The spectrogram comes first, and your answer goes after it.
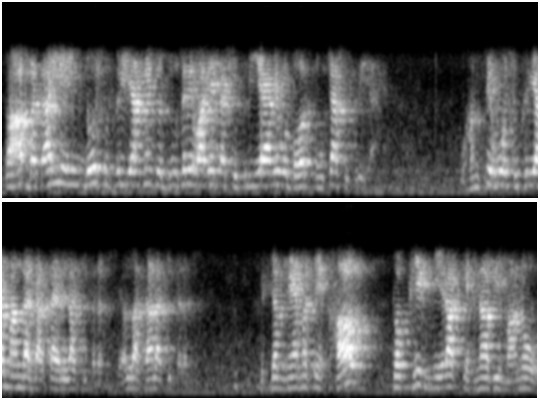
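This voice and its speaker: High-voiced male preacher, heavy echo. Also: moderate pace, narrow, tinny audio. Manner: exhortative, rhetorical questions, swelling and dropping emphasis. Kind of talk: Friday sermon. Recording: band-limited, very echoey hall, faint noise.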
